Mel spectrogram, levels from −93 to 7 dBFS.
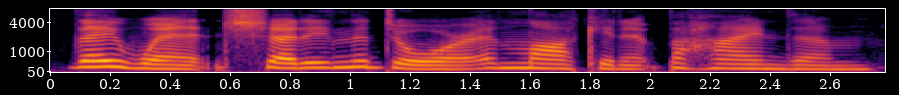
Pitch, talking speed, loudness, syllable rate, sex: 210 Hz, 215 wpm, -18 LUFS, 4.9 syllables/s, female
